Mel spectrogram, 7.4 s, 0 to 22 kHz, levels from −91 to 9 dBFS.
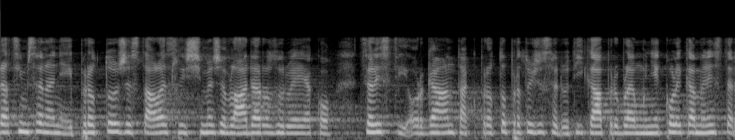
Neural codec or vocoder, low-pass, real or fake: none; 7.2 kHz; real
